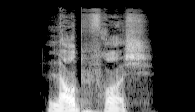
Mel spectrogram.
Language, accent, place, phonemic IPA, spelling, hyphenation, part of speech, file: German, Germany, Berlin, /ˈlaʊ̯pˌfʁɔʃ/, Laubfrosch, Laub‧frosch, noun, De-Laubfrosch.ogg
- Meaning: tree frog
